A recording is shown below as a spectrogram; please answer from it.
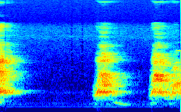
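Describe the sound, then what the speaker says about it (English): Dogs bark in three bursts, a loud close yap at the start, then two more after a pause, each rough and short, sounding alone with no talk over them. "I'm very sorry if you can hear my dogs"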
